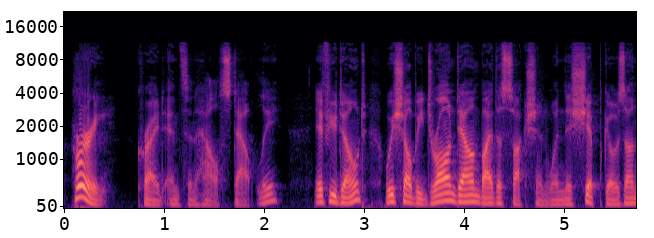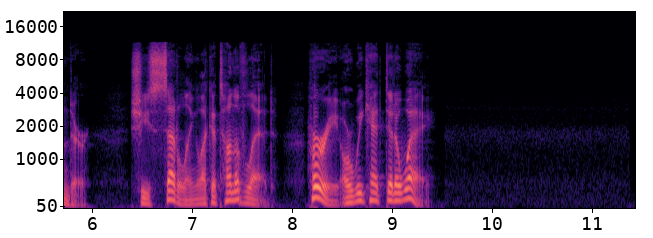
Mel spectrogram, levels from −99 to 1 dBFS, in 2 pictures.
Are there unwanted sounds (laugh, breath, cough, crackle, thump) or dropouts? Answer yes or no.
no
